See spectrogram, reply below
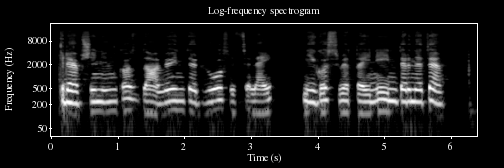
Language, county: Lithuanian, Vilnius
